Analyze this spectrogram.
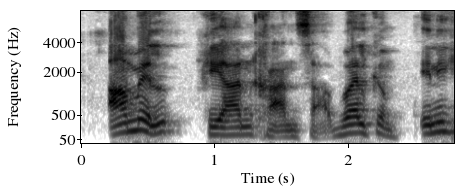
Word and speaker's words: Aamil: को बोल देता हूँ नाम क्या है, तो आमिल, just so that they get the pronunciation right.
